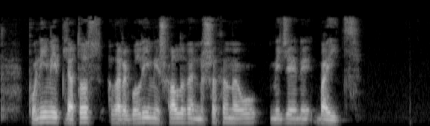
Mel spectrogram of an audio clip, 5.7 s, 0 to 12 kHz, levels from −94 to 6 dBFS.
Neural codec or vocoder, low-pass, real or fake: none; 7.2 kHz; real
